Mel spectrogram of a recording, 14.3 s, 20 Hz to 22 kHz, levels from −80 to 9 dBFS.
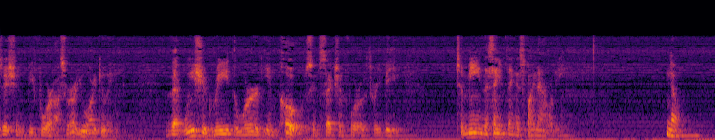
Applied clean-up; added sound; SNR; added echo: none; Growling; 15 dB; reverberation time 0.2 s.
